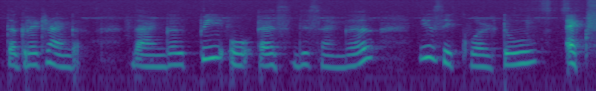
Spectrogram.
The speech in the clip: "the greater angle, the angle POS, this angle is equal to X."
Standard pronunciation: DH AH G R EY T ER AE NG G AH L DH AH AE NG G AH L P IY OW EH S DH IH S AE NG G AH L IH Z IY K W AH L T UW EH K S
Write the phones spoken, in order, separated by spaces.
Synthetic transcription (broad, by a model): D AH G R EY T ER AE NG G AH L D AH AE NG G AH L P IY OW EH S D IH S AE NG G AH L IH Z IY K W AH L T UW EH K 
